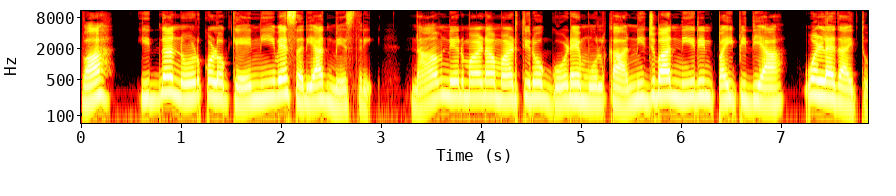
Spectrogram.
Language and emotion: Kannada, surprised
